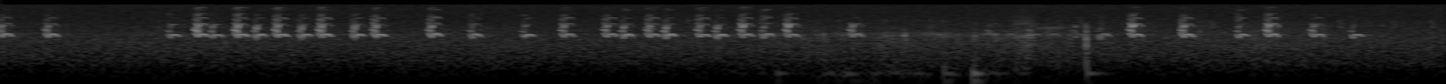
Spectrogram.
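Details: Common Crossbill in a lively series of rapid metallic chips, some run together, with a few low knocks or thumps midway.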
